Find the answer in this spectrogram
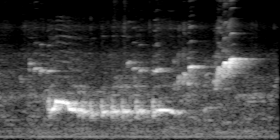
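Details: Bangkok-type zebra dove singing on a lure recording meant to prompt other doves to join in: a fast run of soft stuttering coos followed by two higher, rising whistled notes.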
